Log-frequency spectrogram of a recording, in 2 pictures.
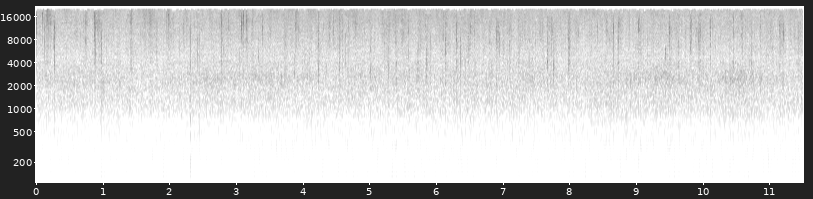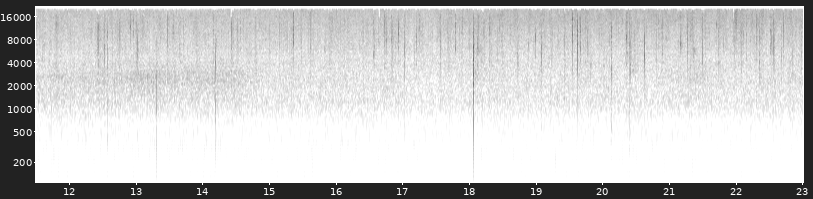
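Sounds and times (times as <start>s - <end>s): soft rain patter: 0.0s - 23.0s
firewood popping: 16.8s - 23.0s.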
